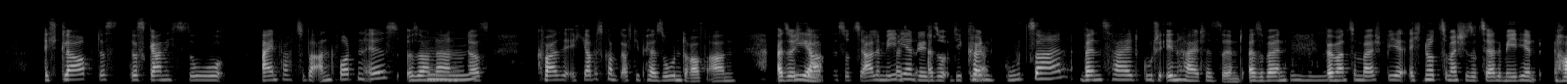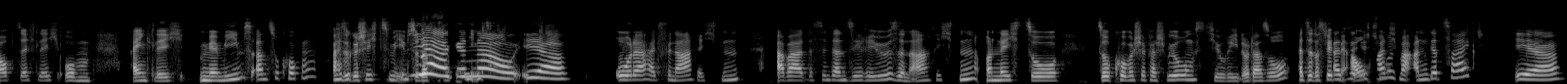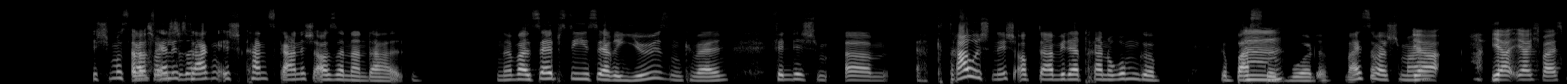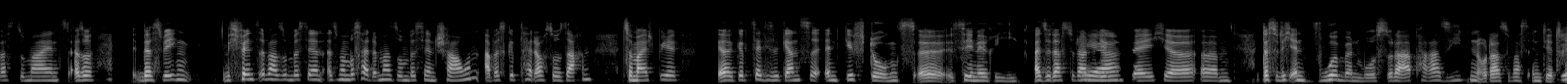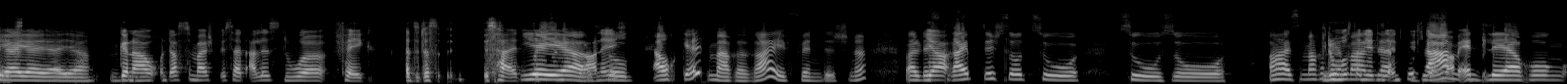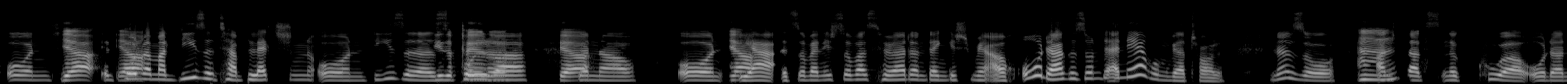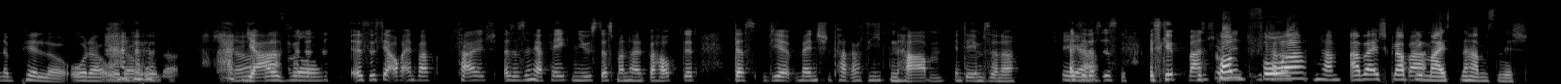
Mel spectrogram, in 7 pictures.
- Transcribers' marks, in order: joyful: "Ja, genau, ja"; giggle
- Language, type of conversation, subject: German, unstructured, Sind soziale Medien eher ein Fluch oder ein Segen?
